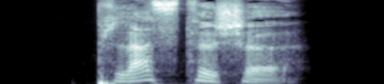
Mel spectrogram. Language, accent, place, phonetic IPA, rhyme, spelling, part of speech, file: German, Germany, Berlin, [ˈplastɪʃə], -astɪʃə, plastische, adjective, De-plastische.ogg
- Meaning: inflection of plastisch: 1. strong/mixed nominative/accusative feminine singular 2. strong nominative/accusative plural 3. weak nominative all-gender singular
